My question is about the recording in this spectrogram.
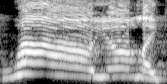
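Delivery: high, drawn-out mock-amazed reaction; high-pitched incredulous retort; mock amazement. Acted reply to a microaggression.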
